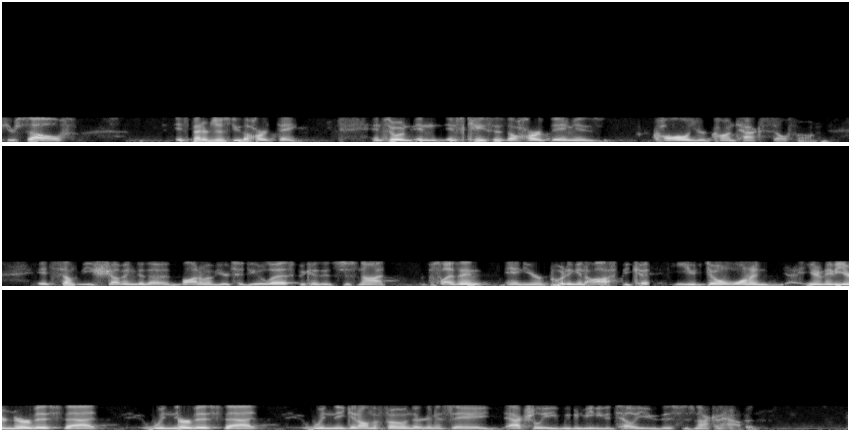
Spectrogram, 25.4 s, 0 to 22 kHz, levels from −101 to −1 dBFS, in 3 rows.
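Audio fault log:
throughout: Codec 2 vocoder. The speech is robotic and buzzy because it is rebuilt from sine waves using only pitch, voicing, energy and a spectral envelope, so the original waveform is lost. Nothing sits above 3.8 kHz, and the heavy damage fits a 3.2 kbit/s stream.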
